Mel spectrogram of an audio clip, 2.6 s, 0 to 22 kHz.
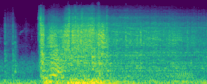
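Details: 1976 Chevy K10 V8, ex-mud truck parked about 10 years, first start: after a short crank it catches into an uneven, lumpy idle; rough running, owner thinks ignition timing is a little off.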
